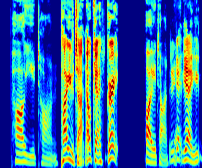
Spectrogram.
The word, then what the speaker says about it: Powhatan: So it looks like you pronounce it Powhatan.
